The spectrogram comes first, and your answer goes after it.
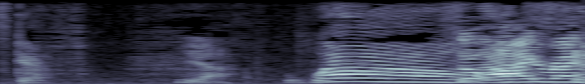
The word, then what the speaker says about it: SCIF: I just write skiff so I know how to pronounce it. Yeah, that's exactly. Because I sometimes write phonetically. A sensitive compartmented information facility, pronounced skiff.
